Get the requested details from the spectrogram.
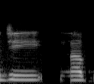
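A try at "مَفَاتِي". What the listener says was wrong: মাফাজি। মুখে বলছেন তাইয়াজের তি, আর উচ্চারণ করছেন জিমিয়াজের জি।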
